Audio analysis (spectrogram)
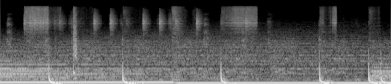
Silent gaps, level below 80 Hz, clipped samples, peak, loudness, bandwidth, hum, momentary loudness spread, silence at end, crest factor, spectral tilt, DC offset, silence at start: none; -14 dBFS; under 0.1%; 0 dBFS; -13 LUFS; 16.5 kHz; none; 5 LU; 0 s; 10 dB; -6 dB/octave; under 0.1%; 0 s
